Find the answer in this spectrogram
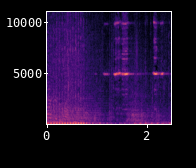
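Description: Small motorcycle's engine running as it passes close by, its rapid even firing pulses dropping away after about a second as it rides off. A few sharp clicks and a short high squeak follow.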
